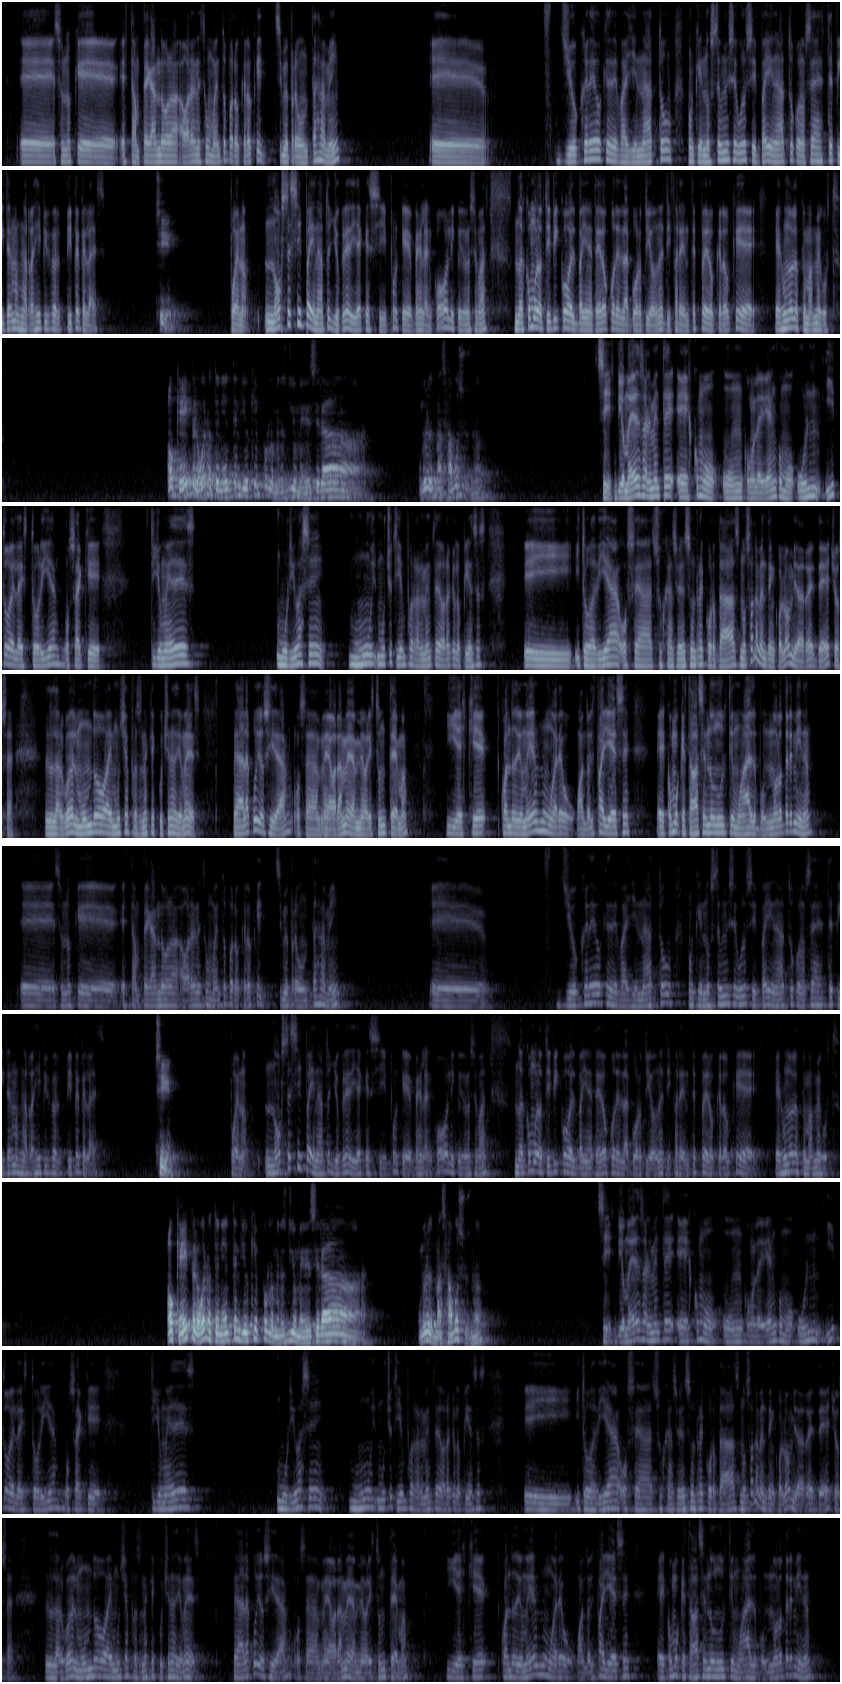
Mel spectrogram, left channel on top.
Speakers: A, on the left; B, on the right.
A: eh, son los que están pegando ahora, ahora en este momento, pero creo que si me preguntas a mí... Eh, yo creo que de vallenato, aunque no estoy muy seguro si es vallenato, conoces a este Peter Manjarrés y Pipe, Pipe Peláez.
B: Sí.
A: Bueno, no sé si es vallenato, yo creería que sí, porque es melancólico y no sé más. No es como lo típico del vallenatero con el acordeón, es diferente, pero creo que es uno de los que más me gusta.
B: Ok, pero bueno, tenía entendido que por lo menos Diomedes era uno de los más famosos, ¿no?
A: Sí, Diomedes realmente es como un, como le dirían, como un hito de la historia. O sea que Diomedes murió hace muy, mucho tiempo realmente, ahora que lo piensas. Y, y todavía, o sea, sus canciones son recordadas no solamente en Colombia, re- de hecho, o sea, a lo largo del mundo hay muchas personas que escuchan a Diomedes. Me da la curiosidad, o sea, me- ahora me, me abriste un tema, y es que cuando Diomedes muere o cuando él fallece, él como que estaba haciendo un último álbum, no lo termina,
